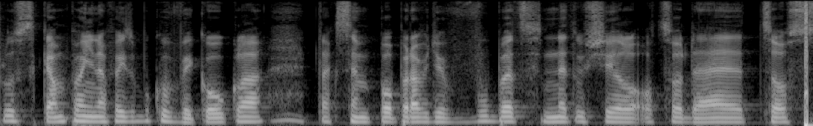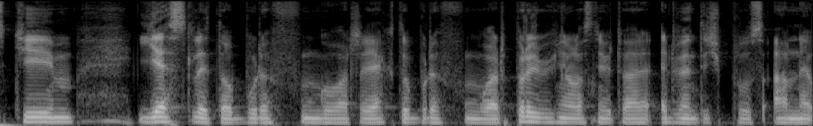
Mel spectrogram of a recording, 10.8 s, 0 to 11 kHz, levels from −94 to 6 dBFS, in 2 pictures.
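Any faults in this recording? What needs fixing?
At 5.38 to 5.40 s, between "o co jde co" and "tím jestli to bude", there is a hard-edged burst: file tags played as audio. Tag text decoded as samples gives a brief one-sided rasp, and the zero padding gives silence. Fix the parser to skip metadata blocks before decoding.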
